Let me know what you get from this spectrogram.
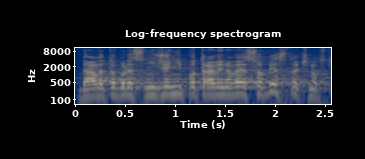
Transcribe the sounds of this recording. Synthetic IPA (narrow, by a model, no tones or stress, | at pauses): daːlɛt̪o̞budɛsɲiːʒɛɲiːpot̪ɾavɪno̞vɛːso̞bjɛst̪at͡ʃnoscɪ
